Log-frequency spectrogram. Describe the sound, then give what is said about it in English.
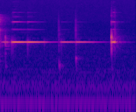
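An iPhone Find My alert, triggered from a Mac, plays a steady, high electronic tone for about two seconds, with a few brief clicks and chirps overlaid. It is moderately loud, with no voices. “So then I just picked up my phone and did the unlock gesture to get that sound to go away.”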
